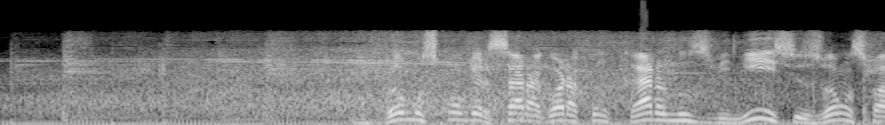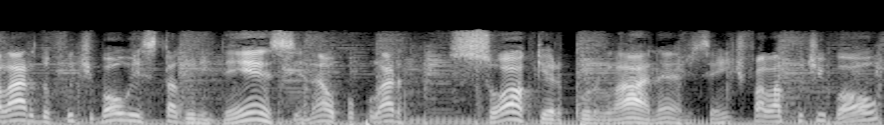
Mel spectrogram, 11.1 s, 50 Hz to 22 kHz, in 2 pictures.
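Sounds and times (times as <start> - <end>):
airplane engine drone: 0.0 - 5.6
speech: 2.2 - 11.0.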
